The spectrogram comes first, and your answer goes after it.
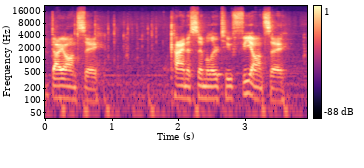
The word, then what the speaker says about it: Diancie: It sounds better with I. That's a better way of saying it. And I agree. Diancie.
